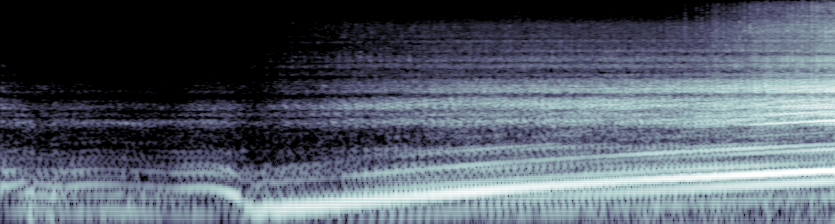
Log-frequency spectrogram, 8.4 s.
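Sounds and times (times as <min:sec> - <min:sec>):
2014 Camaro ZL1 center exhaust on drive ramps: 0:01.7 - 0:08.3.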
